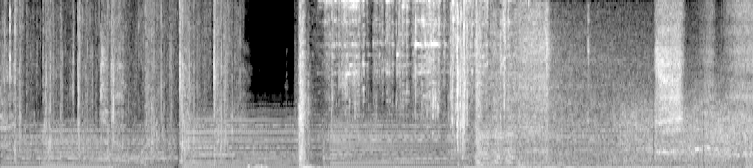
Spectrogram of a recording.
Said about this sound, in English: Fucking car. Fuck.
